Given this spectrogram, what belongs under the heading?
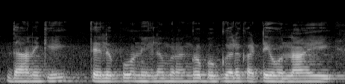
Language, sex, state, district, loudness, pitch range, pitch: Telugu, male, Telangana, Komaram Bheem, -18 LUFS, 140-150 Hz, 140 Hz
